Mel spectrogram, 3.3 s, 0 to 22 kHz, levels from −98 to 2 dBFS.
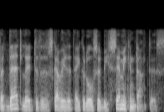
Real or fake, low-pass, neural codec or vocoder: real; 7.2 kHz; none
